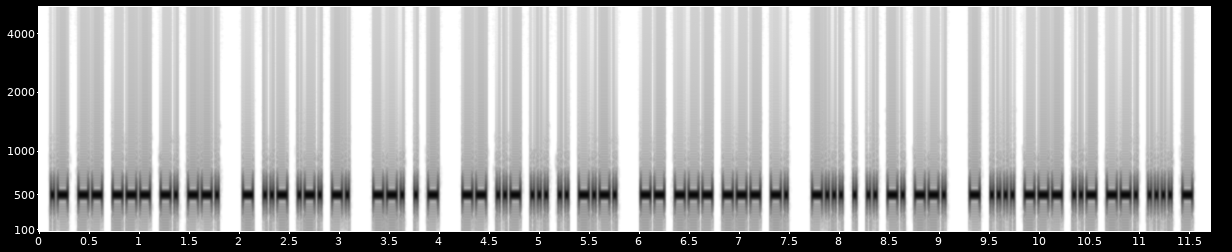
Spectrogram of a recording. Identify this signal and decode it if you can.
Morse code, heard as a keyed tone, about 35 wpm, 500 Hz. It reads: AMONG TURN GET MUSIC MOON BEING THOUGHT
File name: 632 words / 632 Words 35WPM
